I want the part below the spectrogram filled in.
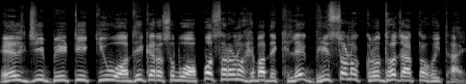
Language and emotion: Odia, angry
